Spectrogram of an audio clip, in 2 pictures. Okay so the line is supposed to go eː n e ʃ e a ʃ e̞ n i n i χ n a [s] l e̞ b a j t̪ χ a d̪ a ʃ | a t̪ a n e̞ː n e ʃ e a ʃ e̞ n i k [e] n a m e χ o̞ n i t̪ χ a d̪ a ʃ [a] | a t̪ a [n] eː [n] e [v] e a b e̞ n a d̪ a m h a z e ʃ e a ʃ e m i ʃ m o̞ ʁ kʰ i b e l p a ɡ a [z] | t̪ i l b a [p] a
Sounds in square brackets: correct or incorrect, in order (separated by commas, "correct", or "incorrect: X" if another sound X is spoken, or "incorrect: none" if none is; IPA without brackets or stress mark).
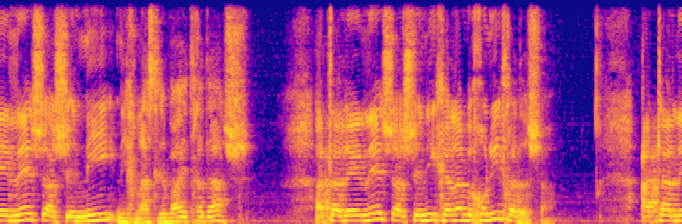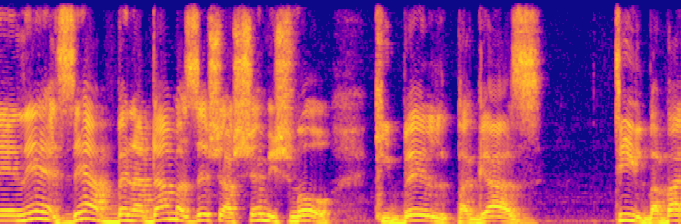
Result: correct, incorrect: a, correct, correct, correct, incorrect: z, correct, incorrect: b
